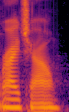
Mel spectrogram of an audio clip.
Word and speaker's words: Reichow: So we got to get this guy's name right. Rai Joel Chow. Reichow. Rai Chow.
